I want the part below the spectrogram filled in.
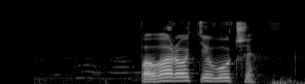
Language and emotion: Russian, positive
